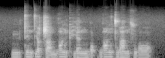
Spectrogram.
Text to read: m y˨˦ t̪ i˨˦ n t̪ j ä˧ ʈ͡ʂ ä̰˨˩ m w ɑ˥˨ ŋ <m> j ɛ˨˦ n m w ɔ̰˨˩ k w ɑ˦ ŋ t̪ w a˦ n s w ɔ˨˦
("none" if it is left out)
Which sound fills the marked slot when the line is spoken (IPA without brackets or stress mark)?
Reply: pʰ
